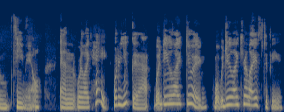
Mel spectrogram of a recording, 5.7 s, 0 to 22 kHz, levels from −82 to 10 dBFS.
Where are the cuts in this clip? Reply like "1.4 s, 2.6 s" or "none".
0.9 s, 2.2 s, 4.1 s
